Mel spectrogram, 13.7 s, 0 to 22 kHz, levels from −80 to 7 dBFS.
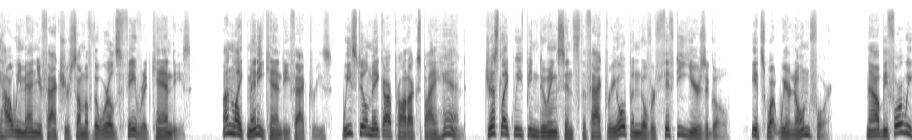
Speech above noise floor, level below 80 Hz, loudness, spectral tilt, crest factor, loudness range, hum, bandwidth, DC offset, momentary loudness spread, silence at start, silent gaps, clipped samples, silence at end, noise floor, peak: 57 dB; -52 dBFS; -18 LUFS; -6.5 dB/octave; 18 dB; 2 LU; none; 16 kHz; under 0.1%; 9 LU; 0 s; none; under 0.1%; 0 s; -75 dBFS; -2 dBFS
